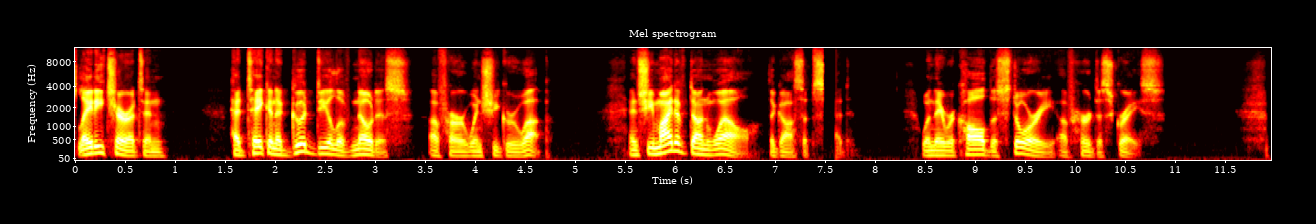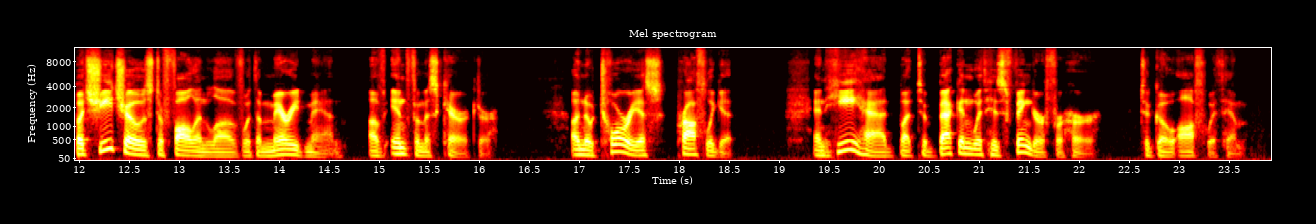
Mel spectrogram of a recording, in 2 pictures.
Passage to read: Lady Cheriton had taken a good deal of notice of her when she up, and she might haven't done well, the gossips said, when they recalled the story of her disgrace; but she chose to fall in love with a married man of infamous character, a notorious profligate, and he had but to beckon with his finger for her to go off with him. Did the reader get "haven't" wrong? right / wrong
wrong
